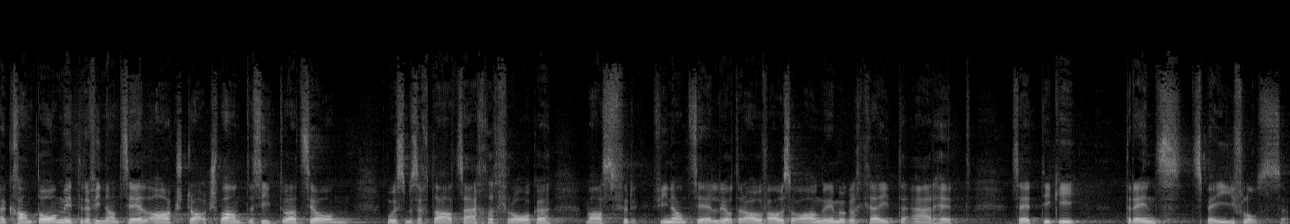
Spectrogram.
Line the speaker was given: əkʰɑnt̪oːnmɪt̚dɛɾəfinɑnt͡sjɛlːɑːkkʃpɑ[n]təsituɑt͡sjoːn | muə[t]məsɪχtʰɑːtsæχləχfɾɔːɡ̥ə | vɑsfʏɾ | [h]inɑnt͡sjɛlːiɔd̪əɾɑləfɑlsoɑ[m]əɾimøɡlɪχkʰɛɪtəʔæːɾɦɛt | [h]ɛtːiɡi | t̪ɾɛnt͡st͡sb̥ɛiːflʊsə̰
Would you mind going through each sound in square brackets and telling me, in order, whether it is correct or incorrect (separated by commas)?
correct, incorrect, incorrect, incorrect, incorrect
